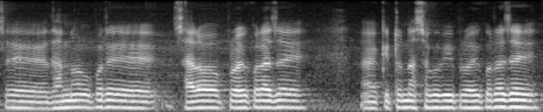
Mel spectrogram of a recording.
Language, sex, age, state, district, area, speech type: Odia, male, 45-60, Odisha, Kandhamal, rural, spontaneous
